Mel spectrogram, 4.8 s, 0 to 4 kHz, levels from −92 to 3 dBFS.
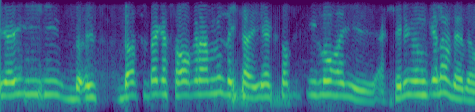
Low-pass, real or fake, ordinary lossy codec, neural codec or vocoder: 3.6 kHz; fake; Opus, 24 kbps; vocoder, 22.05 kHz, 80 mel bands, Vocos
